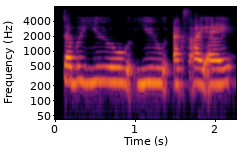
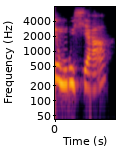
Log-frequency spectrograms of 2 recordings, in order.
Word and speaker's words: wuxia: The W-U-X-I-A, how do you say that? That would be Wuxia.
